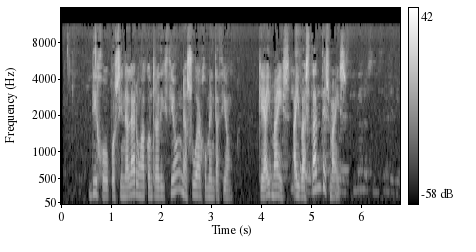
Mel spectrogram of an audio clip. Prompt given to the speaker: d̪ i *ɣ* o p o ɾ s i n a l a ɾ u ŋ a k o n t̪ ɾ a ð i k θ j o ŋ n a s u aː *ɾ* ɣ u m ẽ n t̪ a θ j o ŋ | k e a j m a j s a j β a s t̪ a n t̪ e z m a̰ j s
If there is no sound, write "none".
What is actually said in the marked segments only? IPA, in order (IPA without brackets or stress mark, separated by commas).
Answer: x, ɾ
